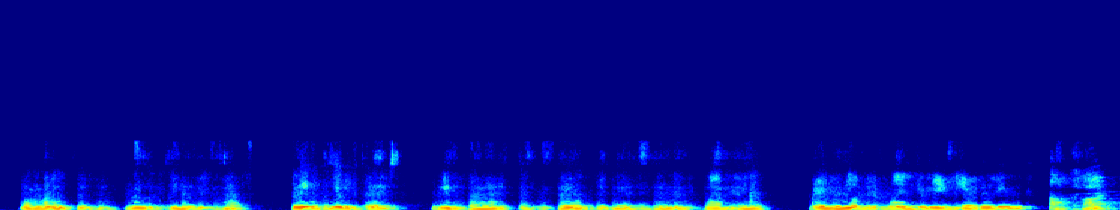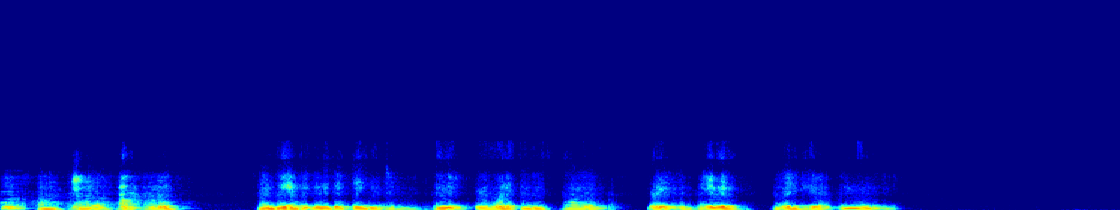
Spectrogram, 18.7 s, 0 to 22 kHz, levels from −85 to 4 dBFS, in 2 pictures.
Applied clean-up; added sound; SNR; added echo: neural mask model DeepFilterNet 3.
